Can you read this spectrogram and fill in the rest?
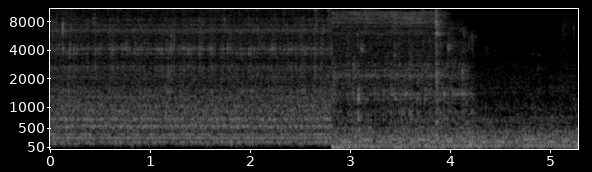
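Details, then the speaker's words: GE dishwasher (not washing, stuck in drain, FTD error) on test: a steady rush of water starts abruptly and flows evenly into the tub; normal water fill before the wash. "And watch it. It's gonna fill up, then start to wash."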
